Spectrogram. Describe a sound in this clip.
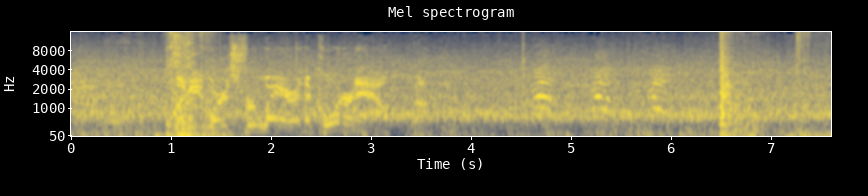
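Heavy blows and body slams thud on a wrestling ring.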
